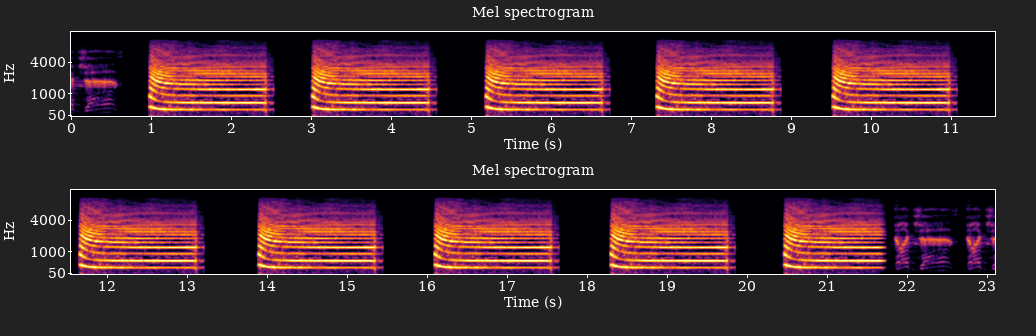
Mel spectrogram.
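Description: Ten long blasts of the meme air-horn sound effect, evenly spaced about two seconds apart. Each lasts about a second and a half and dips slightly in pitch as it starts.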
